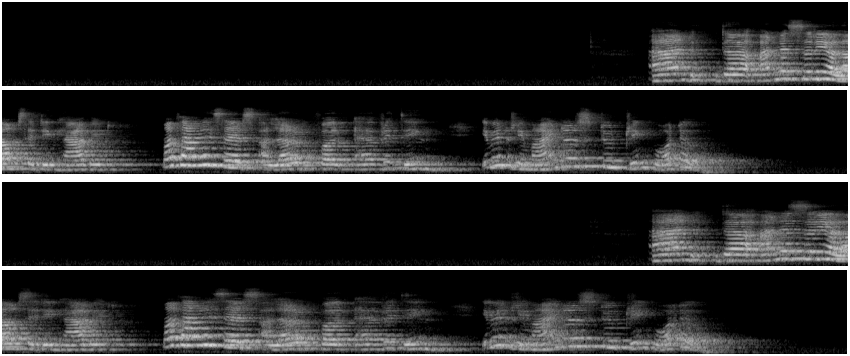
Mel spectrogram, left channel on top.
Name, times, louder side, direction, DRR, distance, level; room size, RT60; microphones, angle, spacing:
voice 1, 6.5-9.5 10.1-12.8 13.3-15.4, left 1 dB, 85° left, -1 dB, 4.7 m, -20 dB
20.0 x 14.0 x 3.3 m, 1.1 s
head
